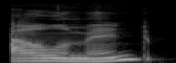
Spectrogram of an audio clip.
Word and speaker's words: LMNT: This episode is brought to you by Element, pronounced Element, but spelled L-M-N-T.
